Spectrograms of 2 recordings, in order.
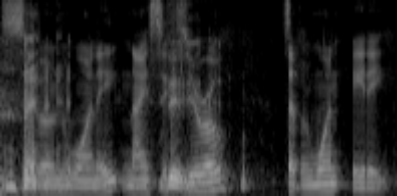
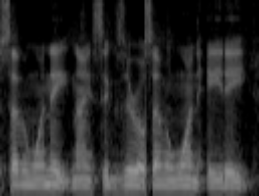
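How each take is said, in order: First: The number is said more slowly. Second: The number is said at normal speed.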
